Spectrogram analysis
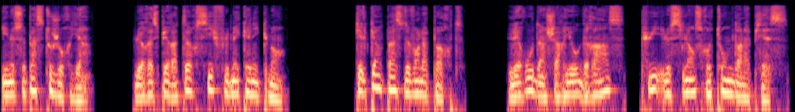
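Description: A man narrating a tense hospital scene in a steady, measured audiobook reading. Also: sits low, husky, dry recording, studio quality. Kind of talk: scripted narration.

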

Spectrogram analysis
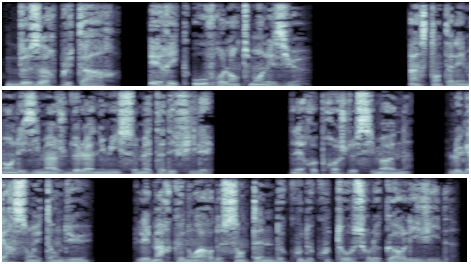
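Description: A man doing measured, scripted audiobook narration of a thriller. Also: rumbling low, breathy edge, no room sound, clean studio sound.

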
